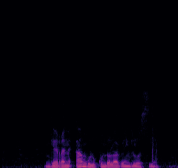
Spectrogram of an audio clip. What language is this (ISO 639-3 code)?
dav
